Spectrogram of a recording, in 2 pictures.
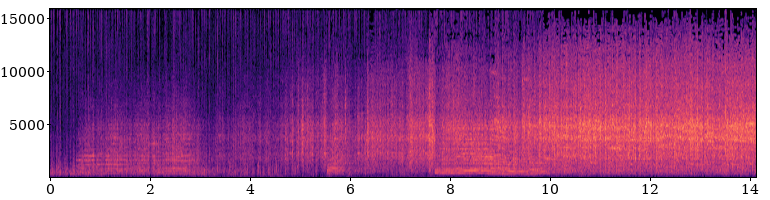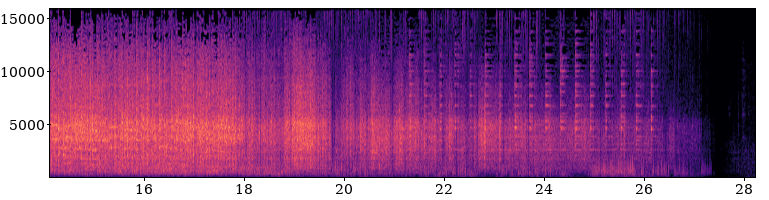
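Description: Amtrak passenger train approaching and passing at speed: its locomotive horn sounds several blasts, a long one, a short one, then a longer one that falls in pitch as the locomotive goes by. The cars follow with a loud rush of wheel and rail noise and clickety-clack, fading away toward the end.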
